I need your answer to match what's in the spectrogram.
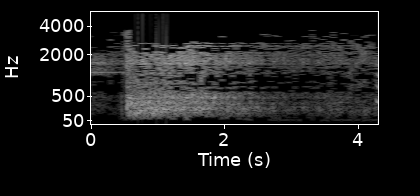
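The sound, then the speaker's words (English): A car with failed brakes, rolling down a hill and up onto the sidewalk, smashes into a wooden fence with a sudden loud crash, followed by several seconds of rattling, splintering clatter and rumble that slowly fades. “Good thing I picked out our friend's fence.”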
